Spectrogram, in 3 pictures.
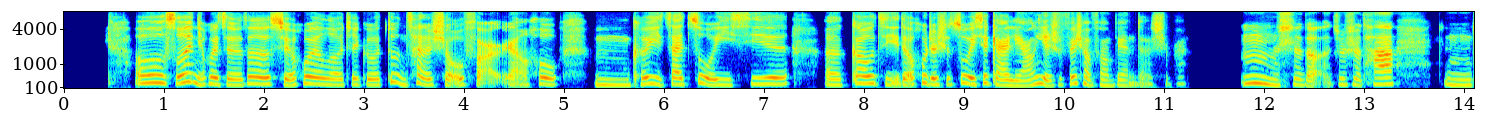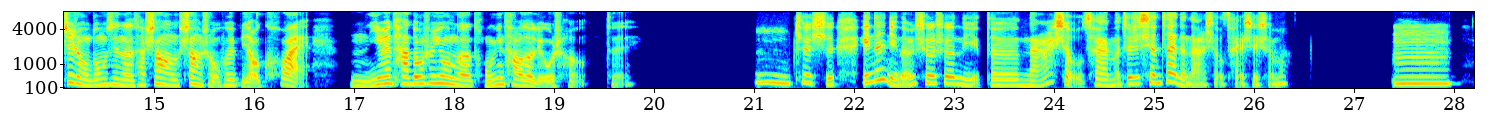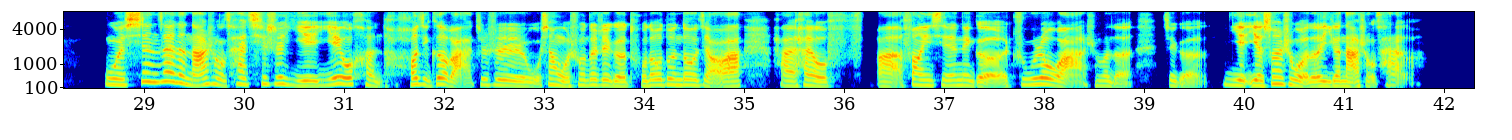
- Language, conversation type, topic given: Chinese, podcast, 你能讲讲你最拿手的菜是什么，以及你是怎么做的吗？
- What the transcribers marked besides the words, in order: none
